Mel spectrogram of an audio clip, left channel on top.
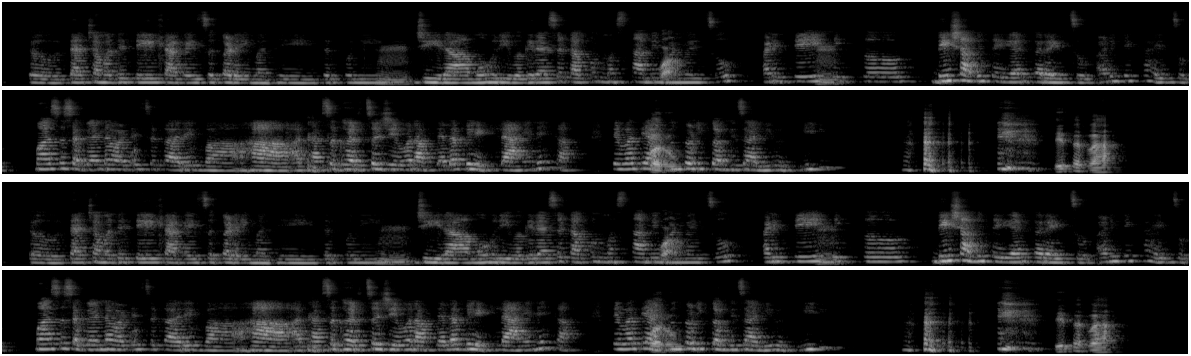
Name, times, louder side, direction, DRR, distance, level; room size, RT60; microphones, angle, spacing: voice 1, 0.3-3.8 4.1-7.3 7.6-9.0 9.3-11.8 12.2-20.0 21.8-22.2, equal, 20° left, -5 dB, 7.3 m, -34 dB
voice 2, 3.7-4.1 6.6-6.8 8.1-8.4 14.9-15.0 18.3-18.6 20.9-21.2 21.9-22.9, left 2 dB, 85° left, 6 dB, 1.5 m, -33 dB
11.5 x 7.0 x 5.0 m, 0.39 s
head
